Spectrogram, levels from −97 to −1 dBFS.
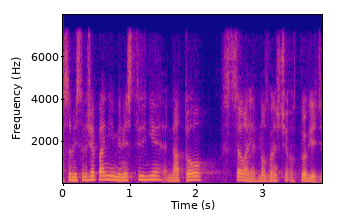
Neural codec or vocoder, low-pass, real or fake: codec, 16 kHz in and 24 kHz out, 0.6 kbps, FocalCodec, streaming, 2048 codes; 7.2 kHz; fake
